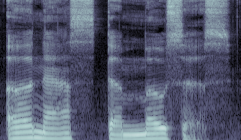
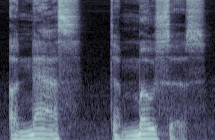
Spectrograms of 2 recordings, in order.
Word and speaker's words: anastomosis: The five-syllable word is pronounced anastomosis. The second and fourth syllables, nas and mo, are stressed or accentuated. Anastomosis.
